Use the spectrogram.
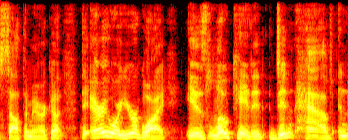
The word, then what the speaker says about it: Uruguay: For the record, it's pronounced Uruguay from all the people I heard pronounce it in the webinar I watched. These were people from there. So it's not Uruguay or Uruguay or Uruguay or whatever. I'll do my best to say it correctly too. With that said, the proper Spanish pronunciation is Uruguay.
